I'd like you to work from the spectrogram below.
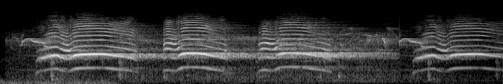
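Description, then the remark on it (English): A male Indian peafowl (peacock) calls four times in a row, each a loud, nasal, wailing cry that rises and falls, spaced about a second apart with no voices; recording from the Macaulay Library at the Cornell Lab of Ornithology. “Male Indian peafowls, or peacocks, are among the most recognizable birds in the world.”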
